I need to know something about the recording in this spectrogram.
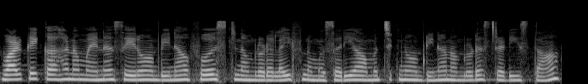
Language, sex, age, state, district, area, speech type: Tamil, female, 30-45, Tamil Nadu, Ariyalur, rural, spontaneous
